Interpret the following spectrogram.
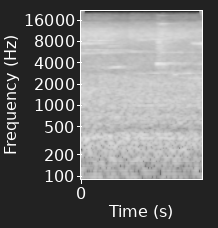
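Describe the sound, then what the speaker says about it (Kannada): The KSR Bengaluru–Shivamogga Indian Railways train rolls past a station platform in a loud, continuous rumble of wheels and carriages, heard close by. "ಶಿವಮೊಗ್ಗ ಟ್ರೈನ್ ಪಾಸ್ ಆಗ್ತಾಯಿದೆ ಆ ಕಡೆ ಪ್ಲ್ಯಾಟ್ಫಾರ್ಮಲ್ಲಿ"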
